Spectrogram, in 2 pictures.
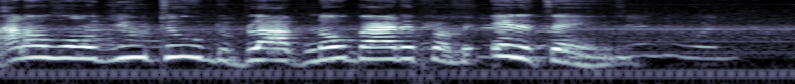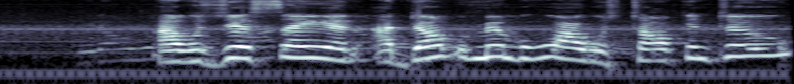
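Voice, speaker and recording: Speaking with a Southern US accent, a woman uses a high pitch with ordinary pitch variation. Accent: southern drawl. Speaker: livestreamer. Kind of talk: casual chat. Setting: livestream.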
